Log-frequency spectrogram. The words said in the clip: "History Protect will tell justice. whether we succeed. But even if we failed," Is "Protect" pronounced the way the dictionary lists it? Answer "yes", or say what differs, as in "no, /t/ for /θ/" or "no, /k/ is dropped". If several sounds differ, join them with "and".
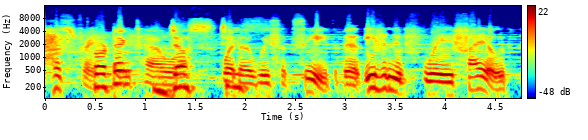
no, /k/ is dropped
